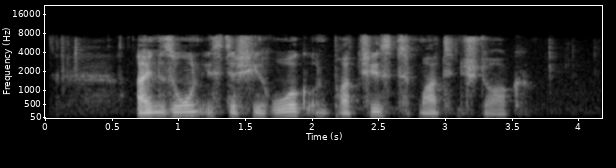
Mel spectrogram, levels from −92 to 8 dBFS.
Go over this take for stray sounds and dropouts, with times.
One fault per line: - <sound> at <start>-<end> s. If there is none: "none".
none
